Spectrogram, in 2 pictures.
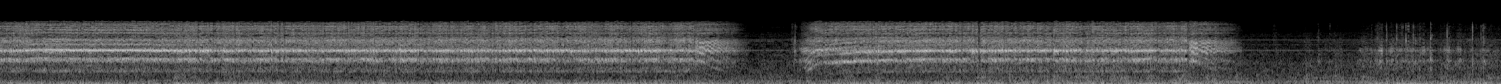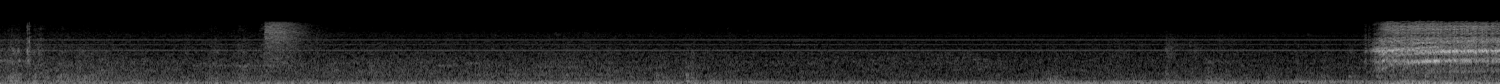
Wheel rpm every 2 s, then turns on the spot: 160, 160, 160, 60, 160, 100, 10, 10, 0, 0, 0, 0, 0, 0, 90.
12-16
